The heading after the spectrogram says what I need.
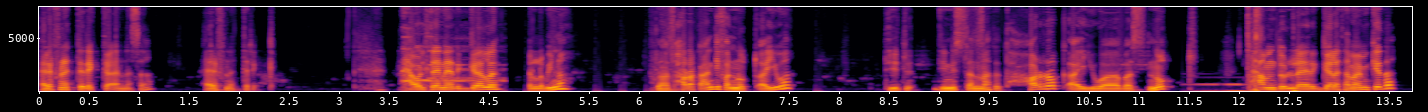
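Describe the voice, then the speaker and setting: A man with an Egyptian accent giving excitable let's-play commentary, reacting with quick exclamations and talking straight to his viewers. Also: a little high, a little hiss or hum. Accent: Egyptian Arabic. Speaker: gaming video creator.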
